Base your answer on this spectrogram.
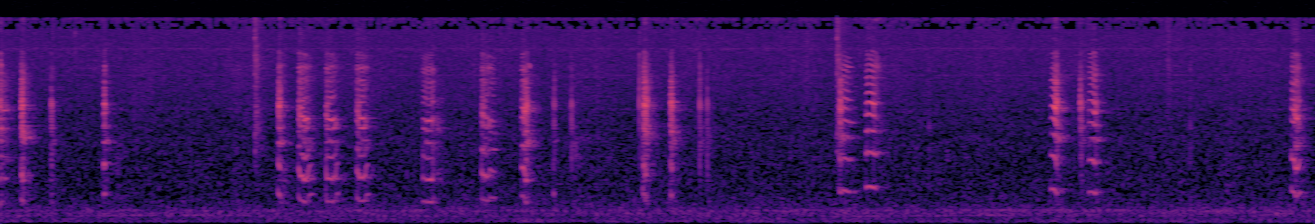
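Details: Domestic cat giving a series of short, bright meows indoors, some single and some in quick pairs or triplets, spaced irregularly across the stretch, over a low steady room hum.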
